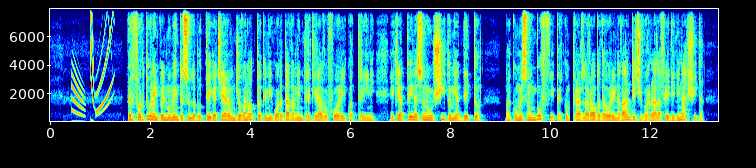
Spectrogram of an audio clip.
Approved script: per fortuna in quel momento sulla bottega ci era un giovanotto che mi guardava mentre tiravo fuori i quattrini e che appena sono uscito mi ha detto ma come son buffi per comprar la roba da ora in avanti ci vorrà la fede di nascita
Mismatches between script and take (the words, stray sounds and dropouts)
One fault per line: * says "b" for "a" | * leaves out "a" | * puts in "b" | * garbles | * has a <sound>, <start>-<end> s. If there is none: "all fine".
* has a chirp, 0.4-1.3 s
* has a dropout, 10.4-10.5 s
